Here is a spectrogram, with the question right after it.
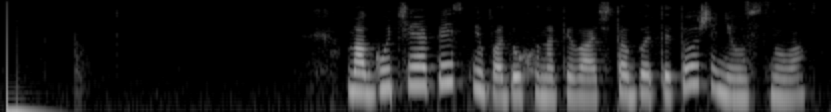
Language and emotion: Russian, positive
